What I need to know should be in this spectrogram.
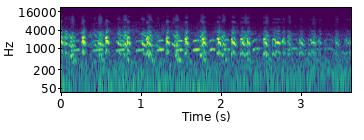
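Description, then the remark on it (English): A big flock of crested auklets yipping together, dozens of short, nasal calls overlapping in a steady, chattering din that carries on throughout with no voices. “Picture a flock of tens of thousands of crested auklets flying low across the wave tops, yipping like an army of chihuahuas while trailing a perfume of fresh citrus.”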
